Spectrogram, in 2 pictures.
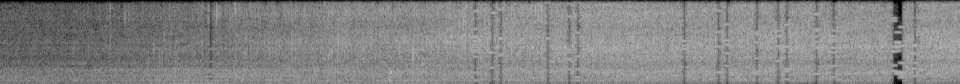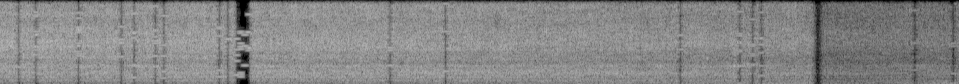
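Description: Spiced yoghurt mixture sizzling as it is poured into hot oil in a pot and stirred with a wooden spatula: a steady frying hiss that builds over the first two seconds. The hiss drops suddenly near the end.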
